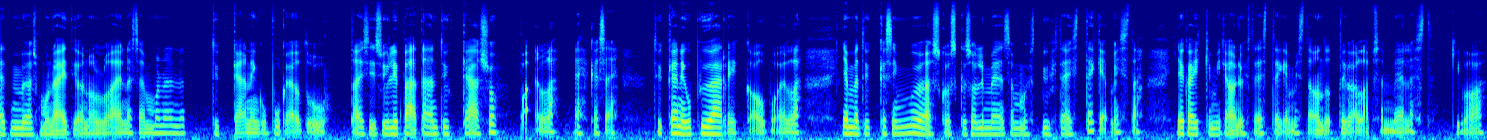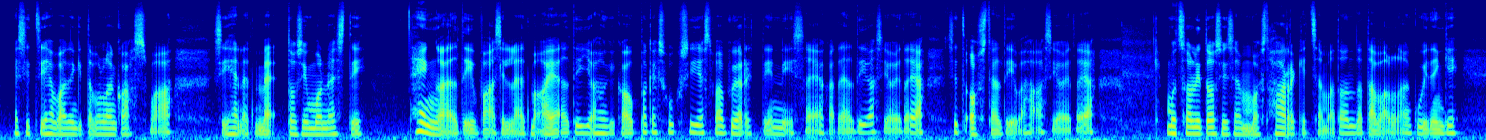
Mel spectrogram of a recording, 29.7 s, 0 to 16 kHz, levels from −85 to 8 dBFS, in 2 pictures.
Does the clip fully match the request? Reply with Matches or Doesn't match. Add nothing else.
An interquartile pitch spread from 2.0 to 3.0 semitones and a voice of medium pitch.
Matches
